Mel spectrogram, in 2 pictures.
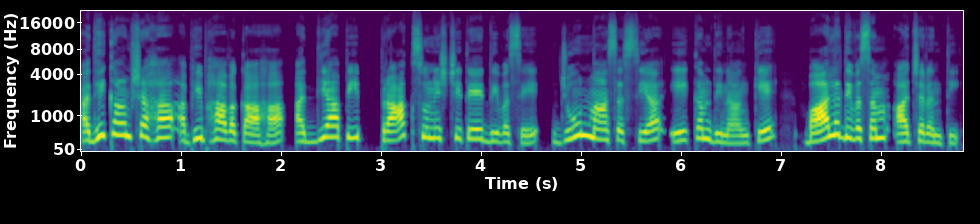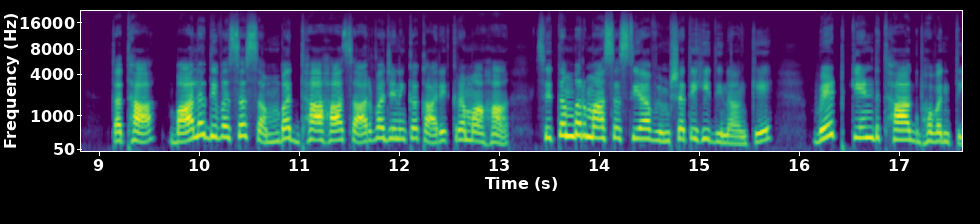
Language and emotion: Sanskrit, neutral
